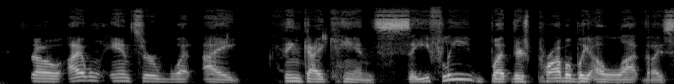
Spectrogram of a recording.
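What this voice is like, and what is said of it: Usual voice. Nothing is said of it.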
